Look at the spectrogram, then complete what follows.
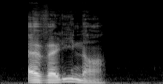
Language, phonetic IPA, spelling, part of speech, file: Polish, [ˌɛvɛˈlʲĩna], Ewelina, proper noun, Pl-Ewelina.ogg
